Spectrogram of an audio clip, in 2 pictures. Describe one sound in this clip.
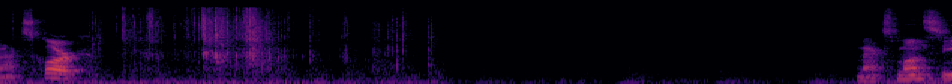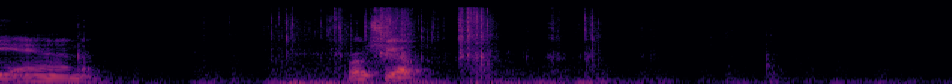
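Trading card packs rustle and crinkle as hands tear them open.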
